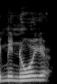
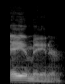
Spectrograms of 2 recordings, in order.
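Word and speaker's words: Ayomanor: Uh a a Noryer. How do you say it? A manor.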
